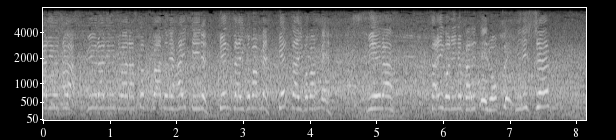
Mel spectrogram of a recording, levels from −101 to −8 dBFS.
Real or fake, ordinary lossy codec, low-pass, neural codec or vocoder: real; none; 7.2 kHz; none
